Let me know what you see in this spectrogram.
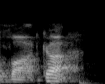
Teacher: Vodka, to me, sounds like three syllables, and in English, a general rule is vowels produce syllables, not consonants. So vod has one O, which is one vowel sound, the sound of ah. So that's one syllable, and ka is another sound, so vodka.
